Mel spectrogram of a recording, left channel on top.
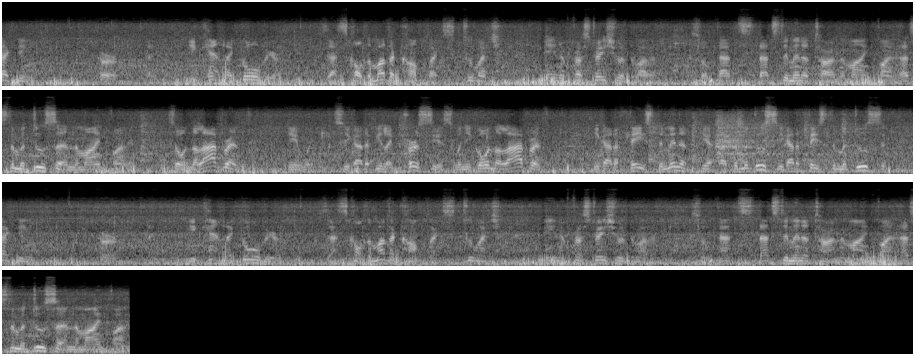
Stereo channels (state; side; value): drops out; right; at 10.4 s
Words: her. You can't let go of her. That's called the mother complex. Too much pain and frustration with the mother. So that's the Minotaur in the mind finding. That's the Medusa in the mind finding. So in the labyrinth, so you got to be like Perseus. When you go in the labyrinth, you got to face the Medusa. You got to face the Medusa.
